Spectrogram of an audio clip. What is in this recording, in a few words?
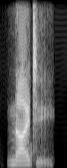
"nightie", Indian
